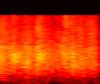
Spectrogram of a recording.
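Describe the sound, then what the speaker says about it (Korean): A lecture hall audience breaks into brief applause, a dense burst of clapping from many hands at close range, alone without speech for under a second. "박 실장을 위해서 박수"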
